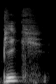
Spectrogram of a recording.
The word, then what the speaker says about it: Picq: On te suit sur LinkedIn, avec Pic, qui s'écrit PICQ. C'est Q, parce que tu sais que j'ai un autre Pic iconique sur mon podcast Génération Do It Yourself, voilà, avec donc un K.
